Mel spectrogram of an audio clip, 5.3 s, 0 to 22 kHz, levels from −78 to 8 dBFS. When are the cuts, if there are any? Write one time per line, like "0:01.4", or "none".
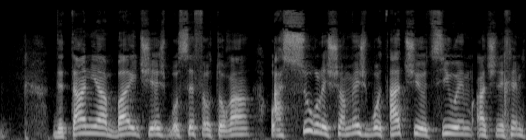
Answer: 0:02.7
0:03.8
